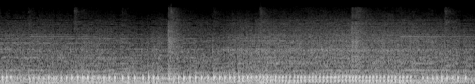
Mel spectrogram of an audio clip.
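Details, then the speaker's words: KTM 390 that stalled on the highway after battery voltage dropped to 9V (charging fault, stator or regulator suspected): steady, even single-cylinder idle with no misses. Voltage is back to 14 volts, confirming it is now charging. "Look, the voltage has come back 14 volts"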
